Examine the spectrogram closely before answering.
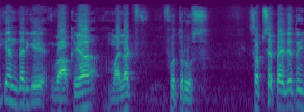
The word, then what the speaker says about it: فطرس: فے کے اوپر بھی پیش ہے اور رے کے اوپر بھی پیش ہے، یعنی فطرس اس کو صحیح طور پر پڑھا جائے.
